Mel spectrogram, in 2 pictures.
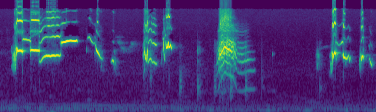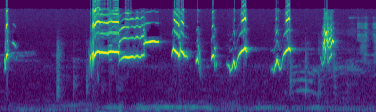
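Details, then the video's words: Kacer, the Oriental magpie-robin, singing in a recording meant to prompt another kacer into song and tail-spreading: bright high whistles and slurred chirps in quick bursts, separated by brief pauses, with a raspy burst midway. "DALAM HITUNGAN DETIK KACER KALIAN PASTI LANGSUNG ON !!! MAU BUKA EKOR"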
